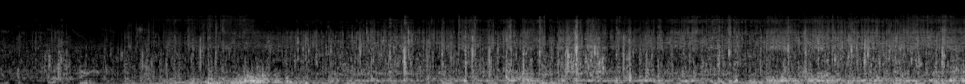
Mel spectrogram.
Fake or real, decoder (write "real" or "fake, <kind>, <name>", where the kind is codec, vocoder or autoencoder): fake, vocoder, BigVGAN v2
